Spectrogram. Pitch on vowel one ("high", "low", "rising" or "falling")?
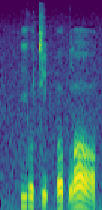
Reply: falling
